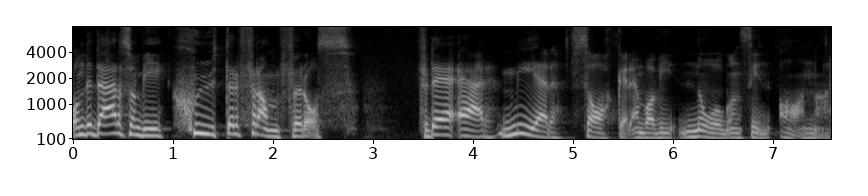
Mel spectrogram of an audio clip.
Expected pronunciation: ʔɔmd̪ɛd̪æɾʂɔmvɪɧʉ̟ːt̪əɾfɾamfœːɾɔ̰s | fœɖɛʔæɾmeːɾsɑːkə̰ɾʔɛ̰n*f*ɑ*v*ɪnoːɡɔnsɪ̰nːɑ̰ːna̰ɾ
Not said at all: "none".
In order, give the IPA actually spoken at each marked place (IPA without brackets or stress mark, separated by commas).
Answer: v, v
